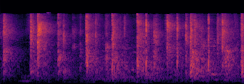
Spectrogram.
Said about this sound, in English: And suddenly, a smattering of applause.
